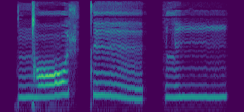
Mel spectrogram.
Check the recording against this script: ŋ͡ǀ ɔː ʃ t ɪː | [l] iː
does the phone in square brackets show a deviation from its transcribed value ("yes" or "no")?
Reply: no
